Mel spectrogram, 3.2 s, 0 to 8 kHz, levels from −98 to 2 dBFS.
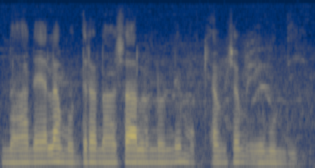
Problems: constant background noise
